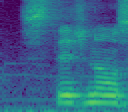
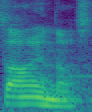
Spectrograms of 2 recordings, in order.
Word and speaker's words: Stijnos: Stijnos is pronounced Steinos.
